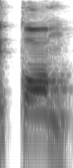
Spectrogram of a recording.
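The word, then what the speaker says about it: comb: एम के बाद बी लिखा है, बी पढ़ना ही नहीं है। जैसे कॉम्ब इसको कॉम्ब पढ़ते हैं। कॉम्ब कॉम्ब नहीं पढ़ते। लोग कॉम्ब पढ़ते हैं ना? कंगा कॉम्ब। अरे भाई कॉम्ब नहीं पढ़ना है। इसको कॉम्ब पढ़ना है।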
